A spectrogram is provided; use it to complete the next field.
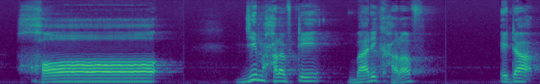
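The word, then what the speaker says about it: خ: খ হরফটি হলো মোটা হরফ, উচ্চারণের ক্ষেত্রে মোটা হবে। ছবিতে দেখুন খ হরফটি কীভাবে উচ্চারণ করতে হবে। খ হরফটির মাখরাজ হলো কণ্ঠনালীর শেষ ভাগ হতে উচ্চারণ করতে হয়, কণ্ঠনালীর শেষ ভাগ।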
